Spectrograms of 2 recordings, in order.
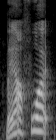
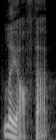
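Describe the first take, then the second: First: Sharp, rising indignant question. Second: Said in the usual way. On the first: Acted. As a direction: throw it back at him, affronted. Rigotti bristling at accusation.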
